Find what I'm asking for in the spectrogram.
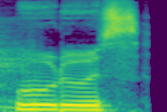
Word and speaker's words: Urus: You have to say it like all guttural. Urus.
